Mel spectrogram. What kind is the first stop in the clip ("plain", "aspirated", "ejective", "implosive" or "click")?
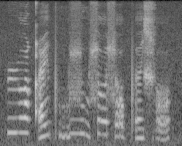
ejective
